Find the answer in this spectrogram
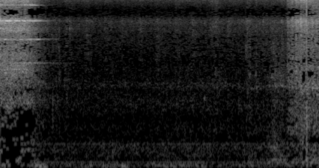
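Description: Hiss from an activated flameless ration heater bag, pressed by hand as it fills with gas, cutting off about half a second in. A faint steady fizz follows, with another burst of noise near the end.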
